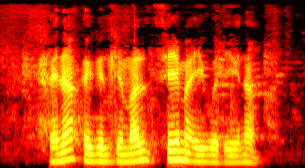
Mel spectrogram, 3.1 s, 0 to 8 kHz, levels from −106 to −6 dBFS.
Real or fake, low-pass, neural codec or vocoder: real; 7.2 kHz; none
